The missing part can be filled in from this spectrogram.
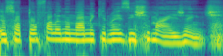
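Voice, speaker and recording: The speaker talks at a fairly quick pace. The tone is animated. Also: woman. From São Paulo state, Brazil (ABC region). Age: 40s. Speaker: business speaker. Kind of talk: conference talk. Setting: stage with audience.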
